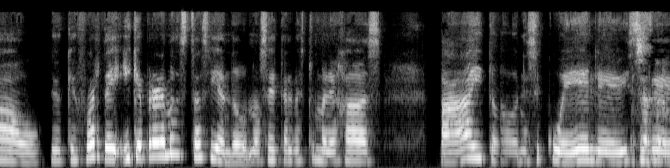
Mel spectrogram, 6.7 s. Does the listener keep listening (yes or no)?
no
